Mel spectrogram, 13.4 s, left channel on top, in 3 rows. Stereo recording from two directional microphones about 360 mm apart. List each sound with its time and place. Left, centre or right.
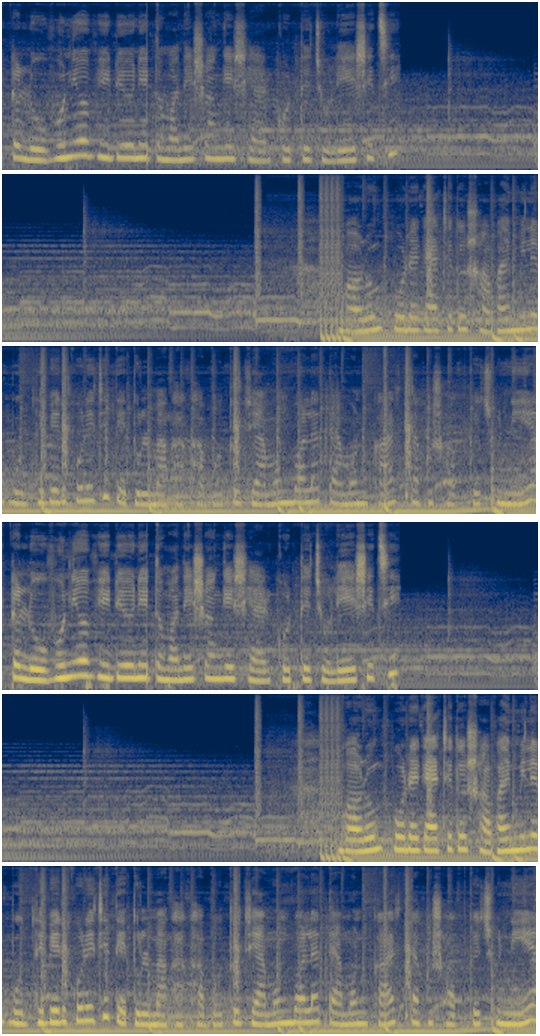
0.1 s a woman's voice: centre
6.6 s music: centre
7.3 s a woman's voice: centre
